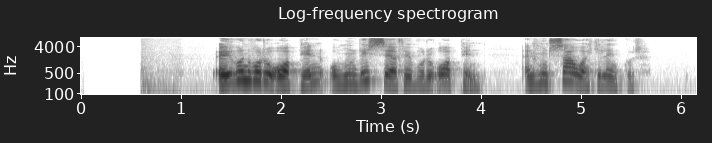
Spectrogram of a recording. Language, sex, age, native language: Icelandic, female, 50-59, Icelandic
